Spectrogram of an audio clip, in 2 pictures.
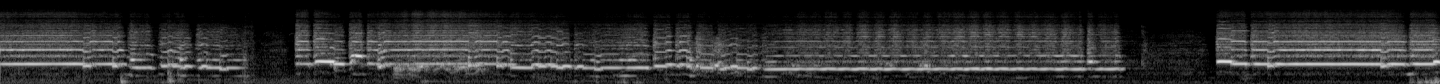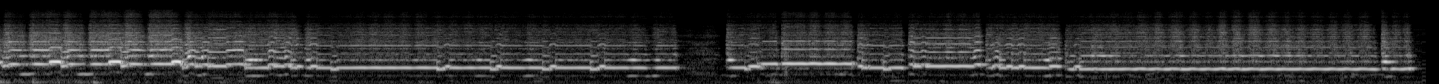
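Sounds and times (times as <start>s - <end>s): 
ney taleshi: 0.0s - 28.7s.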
